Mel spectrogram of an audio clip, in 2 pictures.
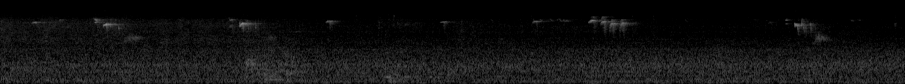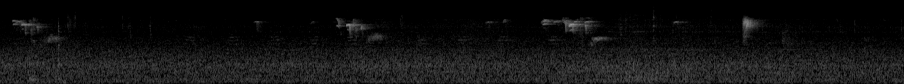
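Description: Birds chirping: short, high chirps every second or so, some in quick clusters of two or three, over a steady faint hiss.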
